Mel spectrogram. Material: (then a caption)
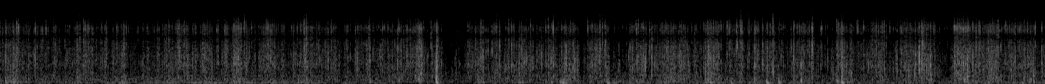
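Plastic. A clear, hollow, air-filled plastic air-cushion packing pillow of medium size is held in both hands and squeezed and crinkled with the fingertips and long painted nails. The result is a steady, dense crinkling and crackling with a bright, hissy edge, broken by a few sharper snaps and brief quieter moments.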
